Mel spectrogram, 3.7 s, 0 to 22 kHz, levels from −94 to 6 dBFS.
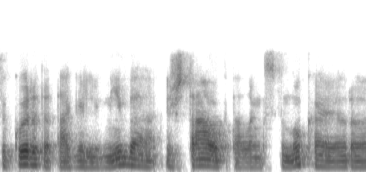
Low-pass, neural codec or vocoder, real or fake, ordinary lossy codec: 7.2 kHz; vocoder, 44.1 kHz, 128 mel bands every 512 samples, BigVGAN v2; fake; Opus, 32 kbps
